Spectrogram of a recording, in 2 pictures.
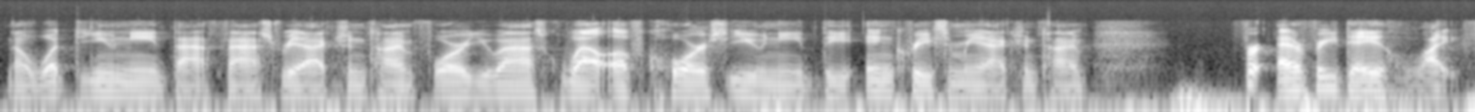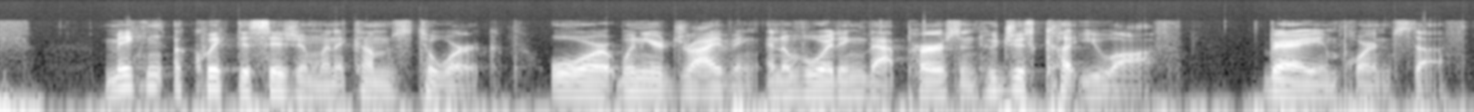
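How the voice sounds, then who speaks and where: A man's voice: on the low side, moderate pace, a bit bright, dry recording, muffled recording. A young man giving an informal speech to an audience in a conversational, emphatic way, repeating phrases for stress. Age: young adult. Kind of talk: informal public-speaking presentation to an audience.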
